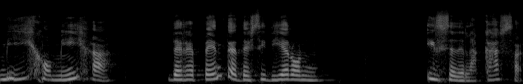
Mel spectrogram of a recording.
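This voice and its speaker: On a very clean recording with a silent background, a woman speaks very slowly with ordinary pitch variation. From Bolivia. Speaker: preacher. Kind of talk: sermon.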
